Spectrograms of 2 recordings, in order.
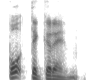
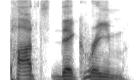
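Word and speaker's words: pots de crème: Pots de creme. Here's how you do pronounce pots de creme. Pot de creme.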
